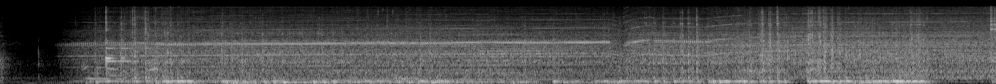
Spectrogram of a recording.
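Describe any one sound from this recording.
An electric hand mixer whirs steadily, its beaters whisking in a metal bowl.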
